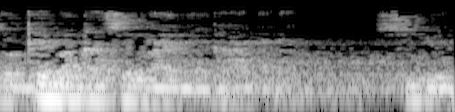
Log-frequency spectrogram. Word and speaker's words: Okey Bakassi: Yeah, let's spend Thanksgiving over there with Okey Bakassi. I think I pronounced it properly.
